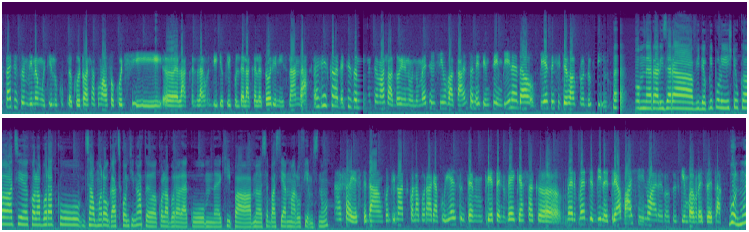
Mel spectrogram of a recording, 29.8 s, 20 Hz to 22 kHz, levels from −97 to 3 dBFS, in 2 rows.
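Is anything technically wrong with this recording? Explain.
Yes, there are two kinds of trouble here, and they cluster around the 7 and 12 second marks.

The first is a long network dropout, heard twice. From 7.11 to 7.31 s the audio stops moving forward, and the gap is papered over with a stretched-out continuation of the last sound, a smeared, fading buzz lasting about 180 ms. The same thing happens from 12.25 to 12.67 s, but longer. About 400 ms is bridged this way, and the fill thins out into roughly 20 ms of silence before the real audio resumes. In both spots, the audio that should have been there is simply gone. The likely cause is a stall in the stream where nothing arrived in time.

Just before that second dropout, from 11.85 to 12.11 s, there's repeated packet loss with a robotic sound. Several short holes land close together, the longest about 40 ms. Each is patched by repeating what came just before, so nearly half of that quarter-second is synthetic fill. 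The result is a choppy sound with pieces chewed out. It ends shortly before the long dropout at 12.25 s.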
